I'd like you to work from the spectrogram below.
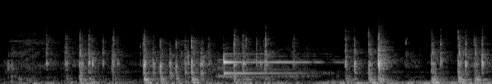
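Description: Numbers are typed into Notepad on a computer keyboard, with quick irregular bursts of close, crisp key taps and a few heavier thunks of the keys, with no voice present.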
